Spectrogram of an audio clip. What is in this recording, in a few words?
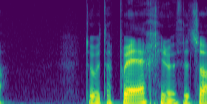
"brech", welsh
